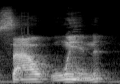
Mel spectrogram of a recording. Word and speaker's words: Samhain: Samhain, as I said before, okay, pronounced Samhain, is a Gaelic festival marking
